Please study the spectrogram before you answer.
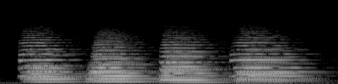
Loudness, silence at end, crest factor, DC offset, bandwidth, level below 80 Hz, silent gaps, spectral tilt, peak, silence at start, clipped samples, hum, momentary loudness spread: -26 LUFS; 0.15 s; 16 dB; under 0.1%; 7.4 kHz; -58 dBFS; none; -8 dB/octave; -12 dBFS; 0.2 s; under 0.1%; none; 6 LU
